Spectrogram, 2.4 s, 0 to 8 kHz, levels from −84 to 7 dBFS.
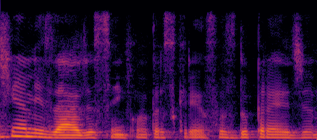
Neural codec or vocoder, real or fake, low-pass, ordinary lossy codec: codec, 44.1 kHz, 7.8 kbps, Pupu-Codec; fake; 7.2 kHz; none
